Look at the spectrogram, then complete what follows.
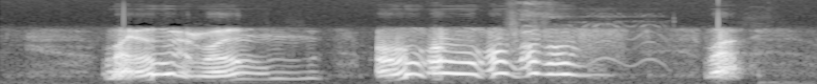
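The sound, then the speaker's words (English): A man's voice, a caller to a show pretending to be a dog, imitates a barking dog over a phone-like line, rapid yapping bursts in two long runs with rising and falling yelps, ending on one short final bark. “Right here in Orioles, about a fake dog in the jungle.”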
